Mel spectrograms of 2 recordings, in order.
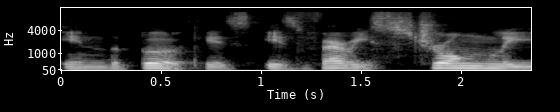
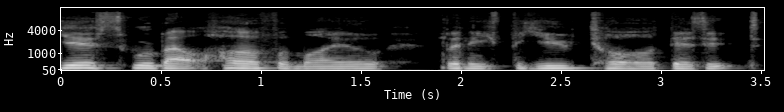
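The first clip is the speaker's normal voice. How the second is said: so-bad-it's-good choked-up voice, throat sounding clogged. Retelling how an audiobook narrator voices a character: terrible Christopher Eccleston impression. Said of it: "really terrible impression of Christopher Eccleston".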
